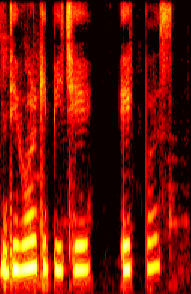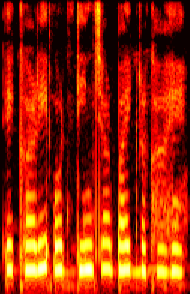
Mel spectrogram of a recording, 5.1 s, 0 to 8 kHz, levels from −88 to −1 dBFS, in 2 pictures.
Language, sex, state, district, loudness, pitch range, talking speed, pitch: Hindi, female, Arunachal Pradesh, Papum Pare, -13 LUFS, 245-265 Hz, 155 wpm, 250 Hz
